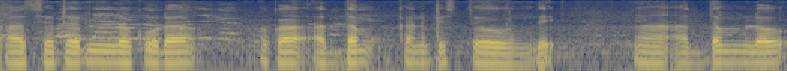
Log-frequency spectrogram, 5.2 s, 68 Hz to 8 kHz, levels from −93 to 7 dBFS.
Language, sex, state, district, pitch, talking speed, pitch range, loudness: Telugu, male, Andhra Pradesh, Sri Satya Sai, 125 Hz, 115 wpm, 120-125 Hz, -18 LUFS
